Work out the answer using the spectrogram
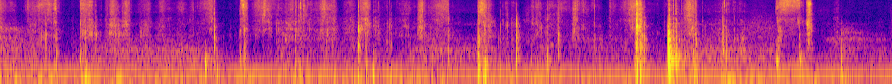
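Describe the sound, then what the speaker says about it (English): Tarot cards shuffled by hand, giving soft, irregular riffling and tapping rustles that come close and quiet in a still room, with no talking. "I'm gonna shuffle, see what the cards have to say"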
